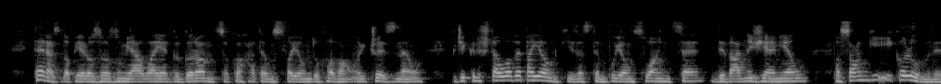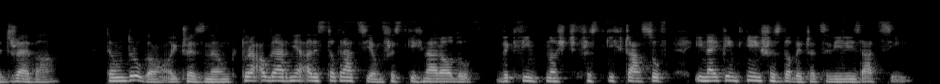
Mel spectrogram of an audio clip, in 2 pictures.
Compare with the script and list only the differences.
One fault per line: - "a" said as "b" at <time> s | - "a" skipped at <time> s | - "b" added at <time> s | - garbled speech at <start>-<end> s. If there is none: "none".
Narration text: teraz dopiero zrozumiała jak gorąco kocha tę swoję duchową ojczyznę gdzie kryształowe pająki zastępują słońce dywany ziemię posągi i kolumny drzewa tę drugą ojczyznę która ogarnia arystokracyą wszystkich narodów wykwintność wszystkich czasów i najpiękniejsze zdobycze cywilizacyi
none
